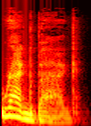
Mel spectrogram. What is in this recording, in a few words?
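"ragbag", British English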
